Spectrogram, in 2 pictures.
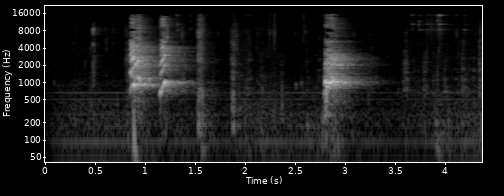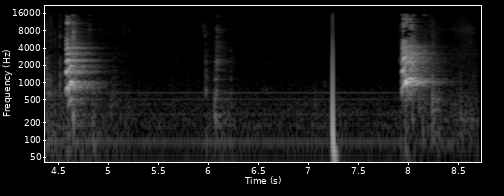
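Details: A Havanese dog demanding chicken, giving a series of sharp, loud barks in short bursts, about five over nine seconds, between quiet gaps; a single click near the end.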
